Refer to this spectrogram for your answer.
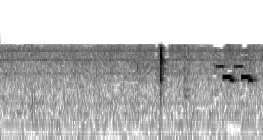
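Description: A quiet hum, then a short electronic alert from a mobile phone near the end: a few quick, soft beeping tones in a rapid pattern, a message notification chime for an incoming message from the owner's son.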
